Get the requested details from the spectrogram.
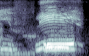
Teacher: Jadi dia harus baca sebagai I-nya itu harus lebih panjang daripada yang pendek. Yang pendek itu cuman I kapital gitu aja. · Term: I panjang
